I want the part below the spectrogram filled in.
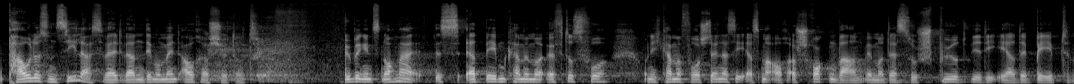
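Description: A man preaching a conversational sermon, swinging between loud emphatic bursts and soft, low passages, often adding little tag questions. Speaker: pastor. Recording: long reverb of a large hall.

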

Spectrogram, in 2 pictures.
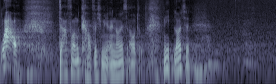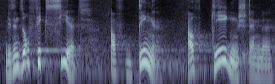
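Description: A man preaches with a lively, swinging delivery and speaks straight to his listeners. His voice rises and falls a great deal. The sound rings with a long hall reverb. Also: mid-range voice. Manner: lively, animated, addresses the congregation directly. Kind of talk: sermon with Bible reading.

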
